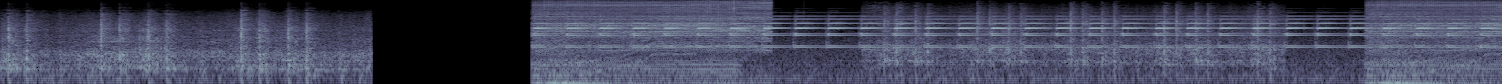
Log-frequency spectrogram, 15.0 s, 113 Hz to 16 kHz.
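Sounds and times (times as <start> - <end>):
railroad crossing warning bell: 5.3 - 15.0.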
